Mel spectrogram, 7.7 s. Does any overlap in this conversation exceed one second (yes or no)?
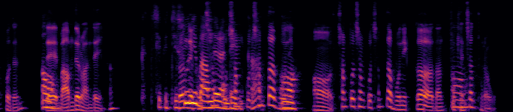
yes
